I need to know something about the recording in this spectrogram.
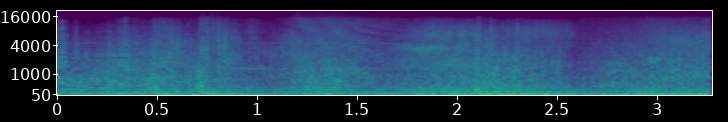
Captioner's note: bomb blast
